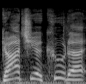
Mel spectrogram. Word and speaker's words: Gachiakuta: we head back to the shack because guys, Gachauda and yes, that is actually how you pronounce it.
